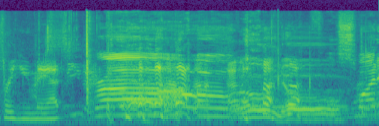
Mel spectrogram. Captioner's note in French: rires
